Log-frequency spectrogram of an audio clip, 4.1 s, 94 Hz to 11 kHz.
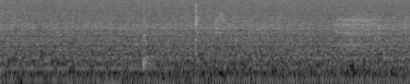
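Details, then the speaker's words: Nordmende console tube radio on Shortwave 1 at restricted power with no antenna: steady flat hiss with a few faint ticks and no station. Dead local oscillator suspected. "Sounds like no local oscillator to me."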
